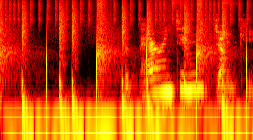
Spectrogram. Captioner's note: upbeat music; voiceover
